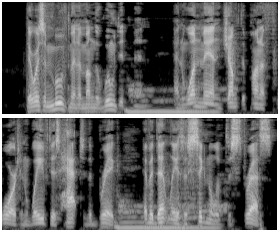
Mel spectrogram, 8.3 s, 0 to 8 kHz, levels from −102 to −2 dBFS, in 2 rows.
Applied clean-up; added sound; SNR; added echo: classical method Wiener filter.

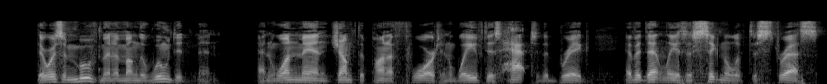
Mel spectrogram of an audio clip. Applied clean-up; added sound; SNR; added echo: neural separator model SepFormer DNS4.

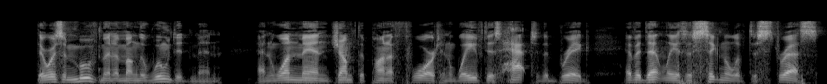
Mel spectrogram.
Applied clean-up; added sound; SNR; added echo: none; none; none; none.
